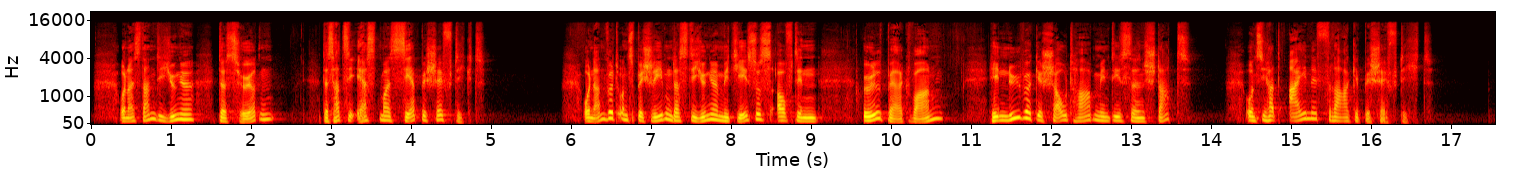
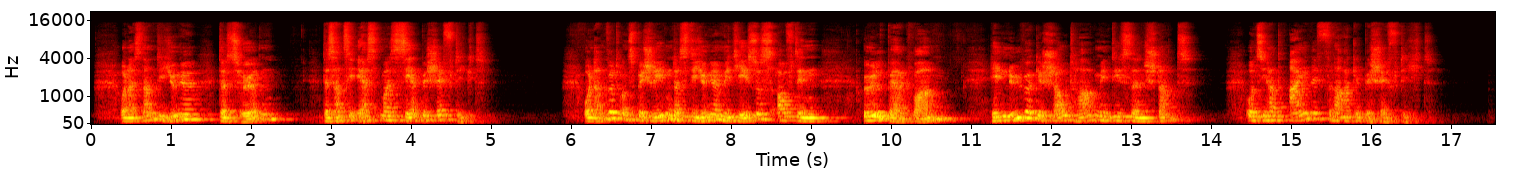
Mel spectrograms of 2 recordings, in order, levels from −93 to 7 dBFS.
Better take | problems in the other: first | off-mic speech; far // room echo; slight; dies away in 0.4 s

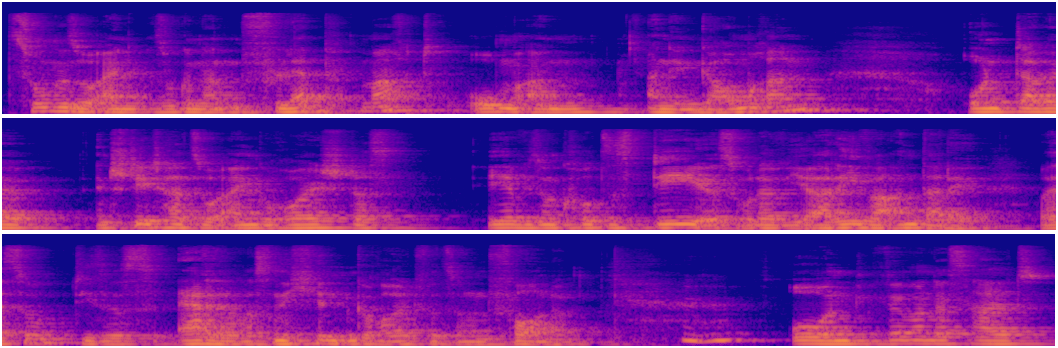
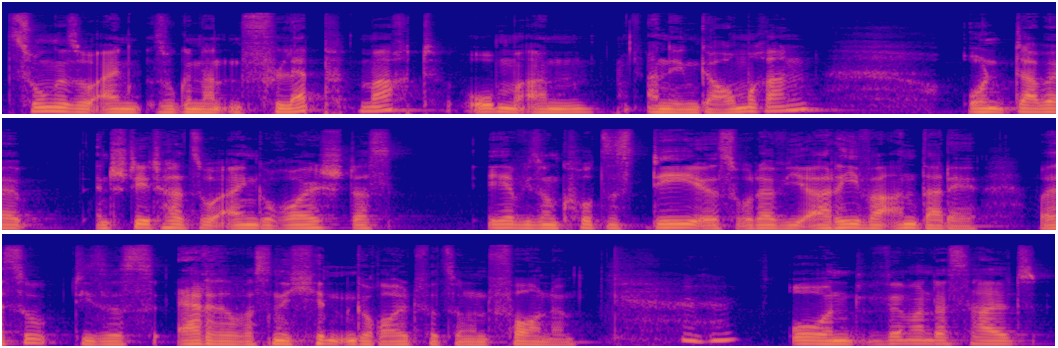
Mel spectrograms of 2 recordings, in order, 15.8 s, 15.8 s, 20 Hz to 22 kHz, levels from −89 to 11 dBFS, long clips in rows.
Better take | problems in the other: second | room echo; slight; dies away in 0.5 s // off-mic speech; somewhat distant

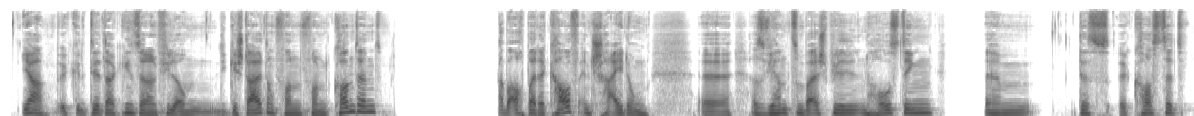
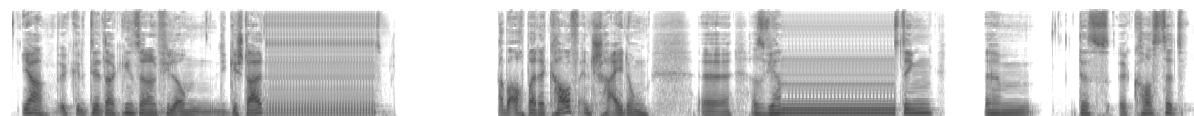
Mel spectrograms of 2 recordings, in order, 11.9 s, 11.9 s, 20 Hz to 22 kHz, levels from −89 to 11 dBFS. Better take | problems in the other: first | audio freezing; at 2.5 s for 1 s and at 8 s for 1 s

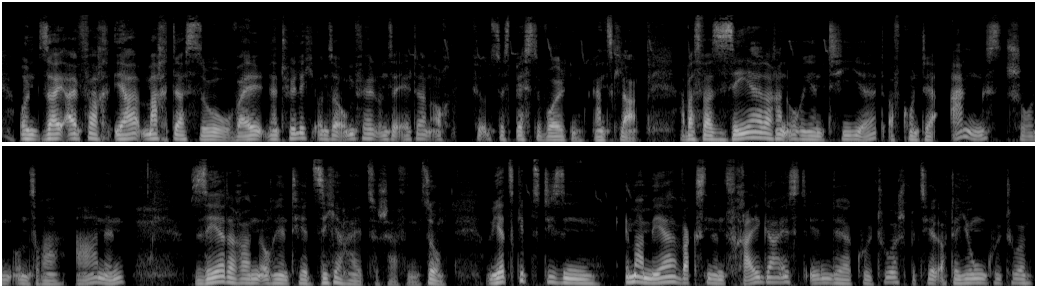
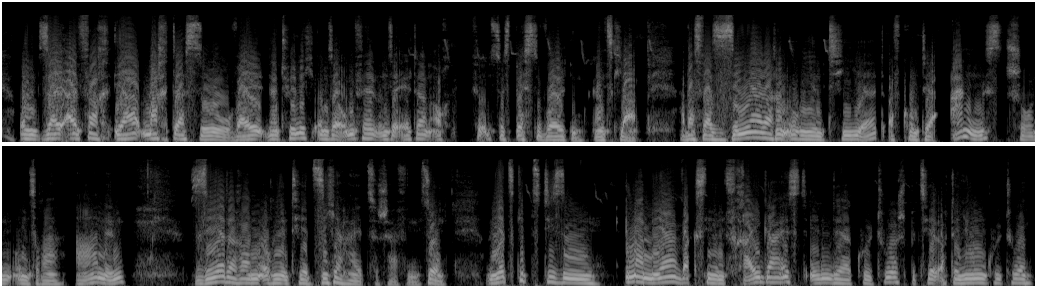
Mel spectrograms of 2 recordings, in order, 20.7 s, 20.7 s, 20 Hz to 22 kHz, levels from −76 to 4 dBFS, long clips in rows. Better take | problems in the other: first | distortion; heavy; 27% of the sound clipped

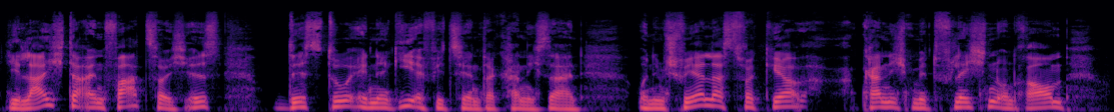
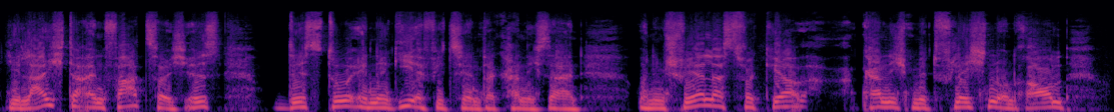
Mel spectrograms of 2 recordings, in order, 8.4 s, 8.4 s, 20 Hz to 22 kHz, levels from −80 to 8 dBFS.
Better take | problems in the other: first | distortion; heavy; 17% of the sound clipped

